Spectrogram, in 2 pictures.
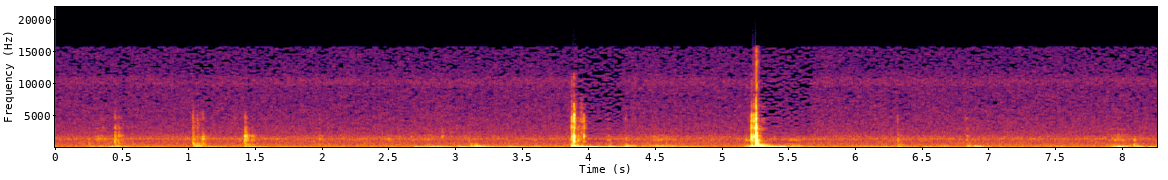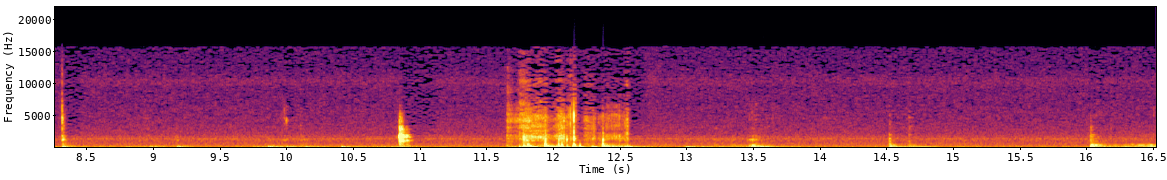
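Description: Tools and car parts being handled: scattered sharp clicks and knocks, with a short rattling clatter about twelve seconds in, over a faint steady high hum.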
